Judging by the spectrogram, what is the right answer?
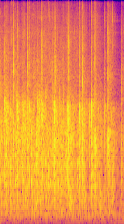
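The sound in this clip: A live audience claps and cheers as the Massachusetts State Senate President is welcomed on stage, a dense, steady patter of many hands that thins slightly toward the end.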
